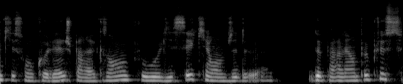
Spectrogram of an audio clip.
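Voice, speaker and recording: A woman's medium-pitched, dark and mellow voice at a fairly quick pace, on a very clean recording with a silent background. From France. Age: 30s. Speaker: expatriate mother. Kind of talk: podcast interview. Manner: hesitant, many fillers.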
